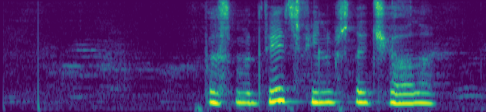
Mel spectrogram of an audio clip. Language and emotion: Russian, sad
